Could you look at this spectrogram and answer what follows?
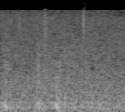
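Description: Steady rain with a soft, even hiss and faint patters of drops, alone and unbroken.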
